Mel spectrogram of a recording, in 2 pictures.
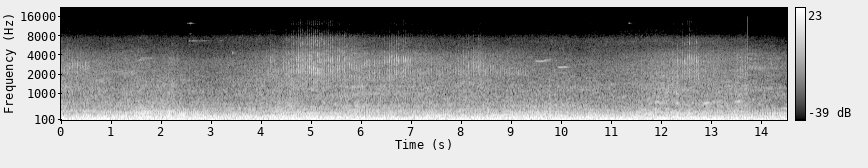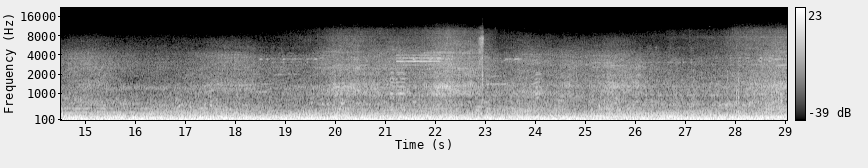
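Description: Wind buffets the microphone of a moving rider.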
